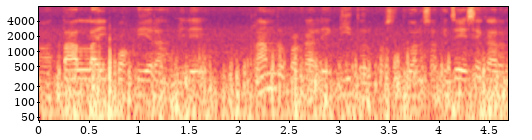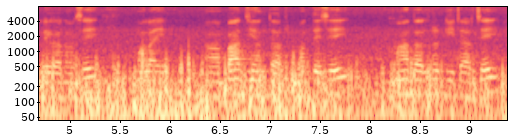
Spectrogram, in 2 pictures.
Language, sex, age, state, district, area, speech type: Nepali, male, 18-30, West Bengal, Darjeeling, rural, spontaneous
